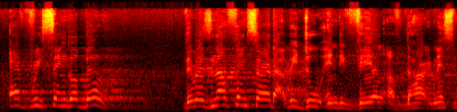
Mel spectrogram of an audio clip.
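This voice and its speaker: A man's voice: high voice, slight background noise. Barbadian man debating in parliament. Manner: rhetorical, repeatedly addressing the Speaker as sir. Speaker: member of parliament. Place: large parliament chamber. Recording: echoey chamber, distant mic.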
